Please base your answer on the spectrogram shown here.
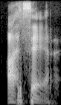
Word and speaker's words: hacer: Also, we know that whoever did this is from Spain because hacer, she pronounces hacer. And that's how they say it in Spain, en España.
